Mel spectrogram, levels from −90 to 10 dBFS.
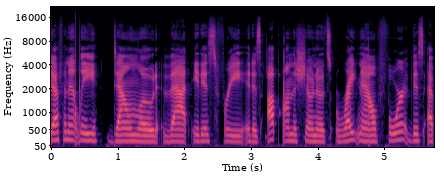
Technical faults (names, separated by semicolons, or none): loud pop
